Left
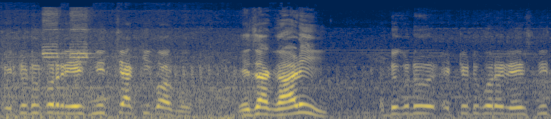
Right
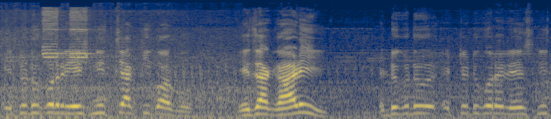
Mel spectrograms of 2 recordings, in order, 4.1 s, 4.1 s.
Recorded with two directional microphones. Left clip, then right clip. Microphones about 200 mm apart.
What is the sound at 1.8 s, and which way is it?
Speech, centre (ahead or behind).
